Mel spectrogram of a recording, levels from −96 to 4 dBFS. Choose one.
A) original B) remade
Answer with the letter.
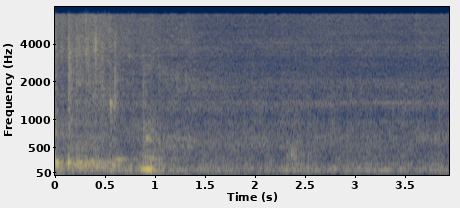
B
